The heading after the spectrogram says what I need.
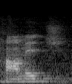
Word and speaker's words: homage: yeah um you know it's like it's like homage to pronounced with like a French kind of accent I don't know if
